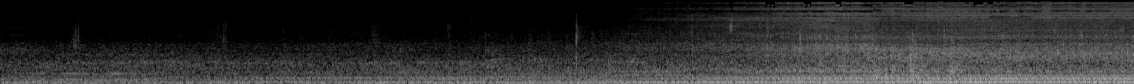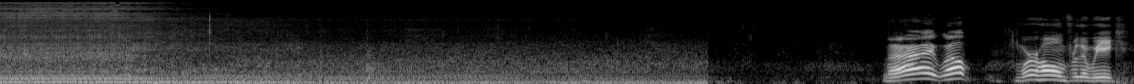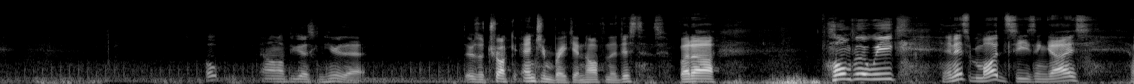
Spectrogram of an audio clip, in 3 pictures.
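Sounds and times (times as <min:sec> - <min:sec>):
heavy truck engine drone: 0:00.0 - 0:18.5
road and wind noise: 0:00.0 - 0:18.9, 0:22.8 - 0:25.2, 0:29.9 - 0:31.0.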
